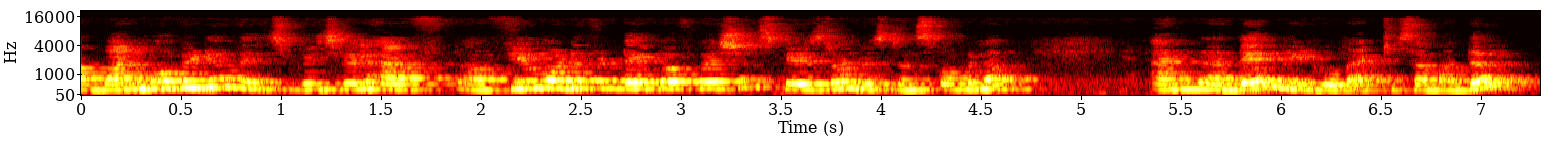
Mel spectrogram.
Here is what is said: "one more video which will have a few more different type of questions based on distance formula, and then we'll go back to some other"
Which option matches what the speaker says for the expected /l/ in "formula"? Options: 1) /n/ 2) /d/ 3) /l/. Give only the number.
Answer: 1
